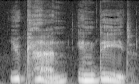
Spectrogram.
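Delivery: high, light chorus of little voices; tiny spiders. Acted. Spider daughters assuring Wilbur, in high little voices. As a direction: answer brightly like small spiders.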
